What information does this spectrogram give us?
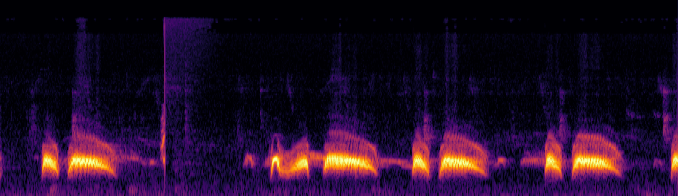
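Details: Spotted dove coo in the 'thổ pha đồng' style, meant to excite decoy birds into fast cooing: four steady phrases, each a brief clipped note then a drawn-out falling hoot, repeating roughly every one and a half seconds in otherwise quiet surroundings.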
